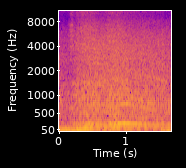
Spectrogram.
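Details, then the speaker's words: 1966 Toyota FJ40 with the F 6-cylinder engine, on a cold day, revved lightly: a steady, even drone rising smoothly with no knocks, misses or much smoke. Normal revving, clean healthy runner. "go ahead and wrap it up a little rev it up just a little bit you know it doesn't blow a lot of smoke or anything"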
